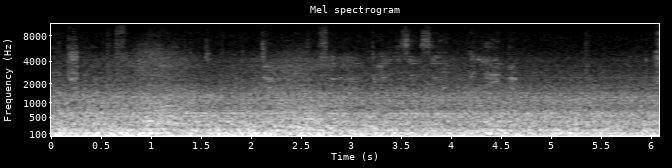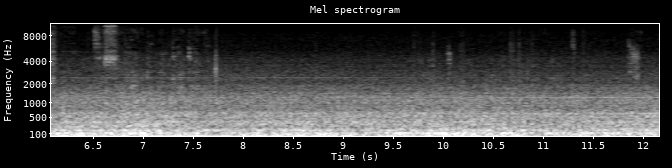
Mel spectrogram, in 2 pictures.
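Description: A car engine hums steadily, heard from inside.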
